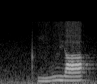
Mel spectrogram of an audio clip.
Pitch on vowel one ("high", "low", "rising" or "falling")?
rising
